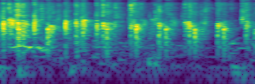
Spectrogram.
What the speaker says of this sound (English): Please give a round of applause for our first comedian,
